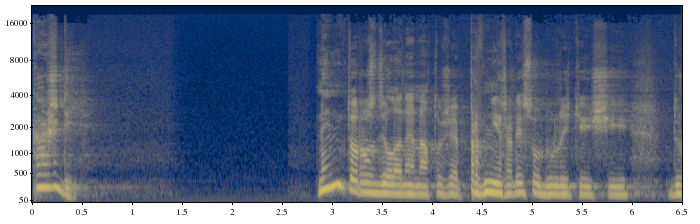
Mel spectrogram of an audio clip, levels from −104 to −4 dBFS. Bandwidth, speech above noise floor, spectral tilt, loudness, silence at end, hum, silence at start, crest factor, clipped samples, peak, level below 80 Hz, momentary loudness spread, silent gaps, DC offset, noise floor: 19 kHz; 41 dB; -5 dB/octave; -31 LUFS; 0 s; 50 Hz at -65 dBFS; 0 s; 22 dB; under 0.1%; -10 dBFS; -74 dBFS; 11 LU; none; under 0.1%; -71 dBFS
